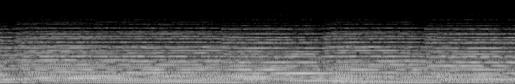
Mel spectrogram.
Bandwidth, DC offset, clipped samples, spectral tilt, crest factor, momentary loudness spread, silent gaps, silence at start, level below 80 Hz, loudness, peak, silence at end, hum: 8.8 kHz; under 0.1%; under 0.1%; -7 dB/octave; 12 dB; 2 LU; none; 0 s; -40 dBFS; -18 LUFS; -4 dBFS; 0 s; none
